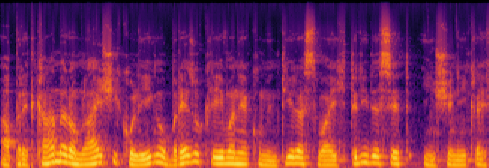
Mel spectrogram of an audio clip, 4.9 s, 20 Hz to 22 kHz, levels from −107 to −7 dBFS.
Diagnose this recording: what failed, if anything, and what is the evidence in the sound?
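Codec stage: the speech is breathy and grainy throughout, likely Bluetooth LC3 compression near 32 kbps. Its spectrogram shows zeroed upper bands refilled with noise in 10 ms blocks.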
